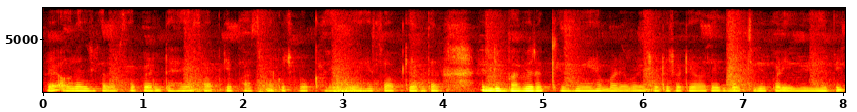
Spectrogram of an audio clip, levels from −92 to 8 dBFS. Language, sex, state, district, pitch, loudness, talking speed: Hindi, female, Delhi, New Delhi, 180 Hz, -20 LUFS, 230 wpm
